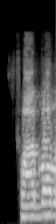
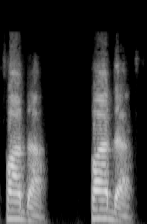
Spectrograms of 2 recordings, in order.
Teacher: আমরা ব্রিটিশ উচ্চারণে অনেক সময় দেখা যাচ্ছে যে আর এর উচ্চারণটা করা হয় না, সেখানে বলতে হয় আ, আ। হ্যাঁ, আর যেমন ফাদার বলা যাবে না, ব্রিটিশরা ফাদারকে বলে ফাদা, ফাদা।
